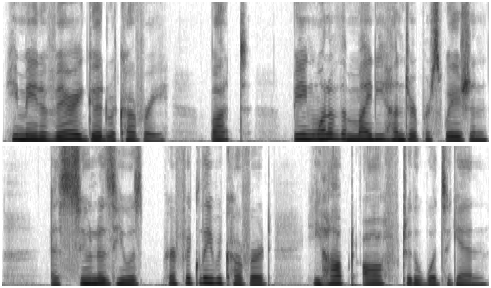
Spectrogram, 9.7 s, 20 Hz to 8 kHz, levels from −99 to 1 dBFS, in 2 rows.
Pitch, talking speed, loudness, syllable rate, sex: 205 Hz, 170 wpm, -15 LUFS, 5.5 syllables/s, female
